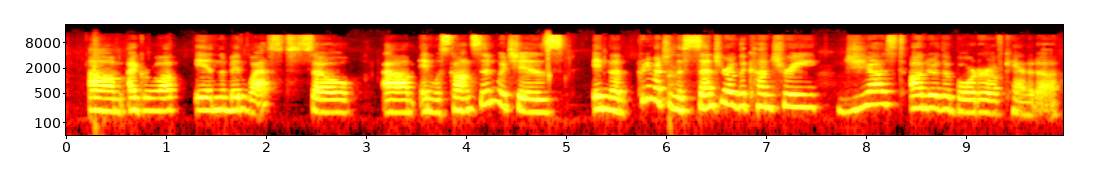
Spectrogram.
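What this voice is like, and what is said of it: American Midwestern accent. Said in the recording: “as you might be able to tell from my accent, I'm from the United States... you might hear a Canadian accent come out once in a while”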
